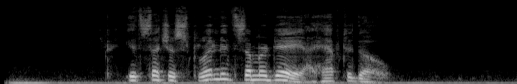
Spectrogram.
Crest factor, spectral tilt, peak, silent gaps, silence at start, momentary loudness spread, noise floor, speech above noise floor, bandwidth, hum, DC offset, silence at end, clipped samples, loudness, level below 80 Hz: 18 dB; -6 dB/octave; -6 dBFS; none; 0.1 s; 25 LU; -42 dBFS; 21 dB; 15.5 kHz; none; under 0.1%; 0 s; under 0.1%; -21 LUFS; -36 dBFS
